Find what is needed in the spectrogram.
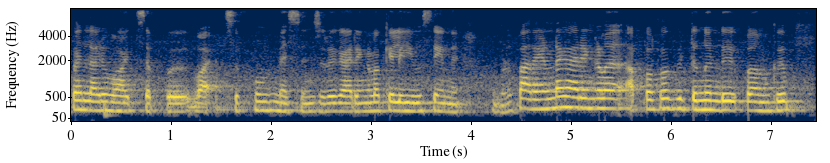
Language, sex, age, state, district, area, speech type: Malayalam, female, 18-30, Kerala, Malappuram, rural, spontaneous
